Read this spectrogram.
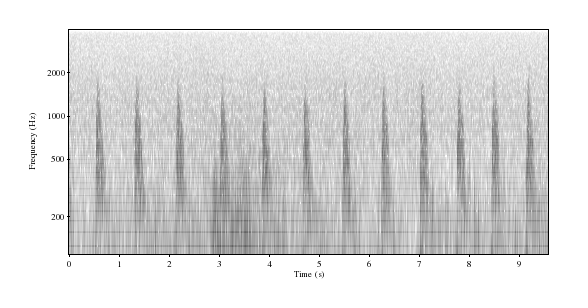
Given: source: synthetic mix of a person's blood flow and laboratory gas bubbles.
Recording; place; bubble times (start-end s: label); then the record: Doppler ultrasound of blood flow; subclavian vein
no bubbles
From the record:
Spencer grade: 0 (complete lack of bubble signals)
